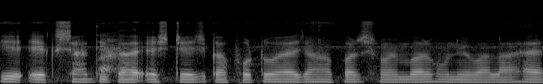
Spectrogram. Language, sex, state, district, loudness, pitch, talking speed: Hindi, male, Bihar, Araria, -32 LUFS, 115 Hz, 145 wpm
